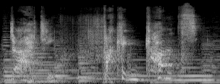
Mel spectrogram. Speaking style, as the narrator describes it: spat

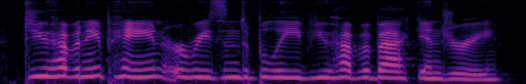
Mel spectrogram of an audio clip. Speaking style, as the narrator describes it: One asked in a curt tone

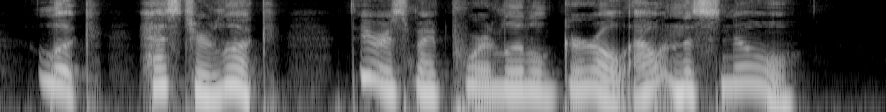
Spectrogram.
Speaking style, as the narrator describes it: all of a sudden, she cried out

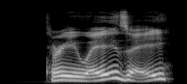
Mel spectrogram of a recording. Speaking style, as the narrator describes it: the other man laughed harshly

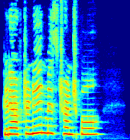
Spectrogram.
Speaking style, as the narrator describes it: they chirped

